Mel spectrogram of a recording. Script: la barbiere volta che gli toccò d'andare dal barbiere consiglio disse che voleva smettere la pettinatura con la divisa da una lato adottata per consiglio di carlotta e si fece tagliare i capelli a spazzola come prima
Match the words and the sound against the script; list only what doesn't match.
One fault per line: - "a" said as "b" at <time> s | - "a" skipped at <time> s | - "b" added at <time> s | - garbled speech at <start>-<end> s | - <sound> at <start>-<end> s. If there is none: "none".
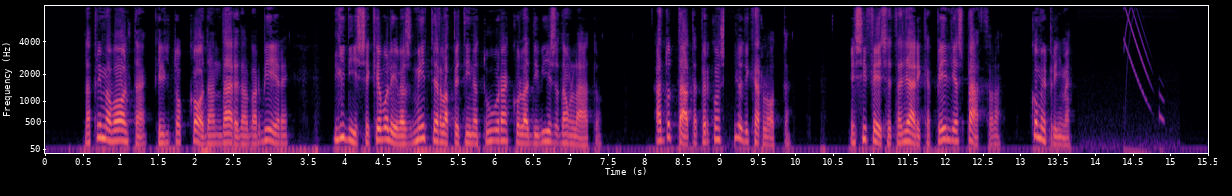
- "barbiere" said as "prima" at 0.6 s
- "consiglio" said as "gli" at 3.8 s
- "una" said as "un" at 6.9 s
- dropout at 9.1-9.2 s
- chirp at 14.4-14.9 s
